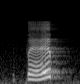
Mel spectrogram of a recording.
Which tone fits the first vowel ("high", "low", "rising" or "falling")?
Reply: rising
